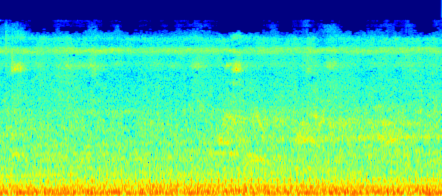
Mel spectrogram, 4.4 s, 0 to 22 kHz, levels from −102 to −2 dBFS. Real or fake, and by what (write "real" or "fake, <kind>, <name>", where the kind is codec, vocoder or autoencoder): fake, autoencoder, DAC-VAE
